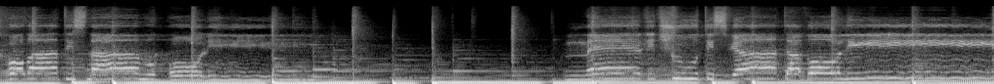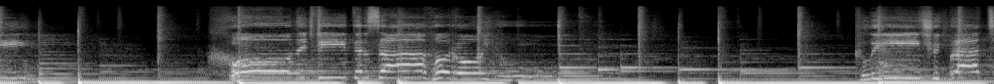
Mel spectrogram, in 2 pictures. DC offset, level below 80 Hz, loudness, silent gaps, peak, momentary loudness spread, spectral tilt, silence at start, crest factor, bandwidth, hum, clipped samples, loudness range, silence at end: under 0.1%; -14 dBFS; -13 LUFS; none; 0 dBFS; 4 LU; -5 dB/octave; 0 s; 12 dB; 16 kHz; none; 0.3%; 2 LU; 0 s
